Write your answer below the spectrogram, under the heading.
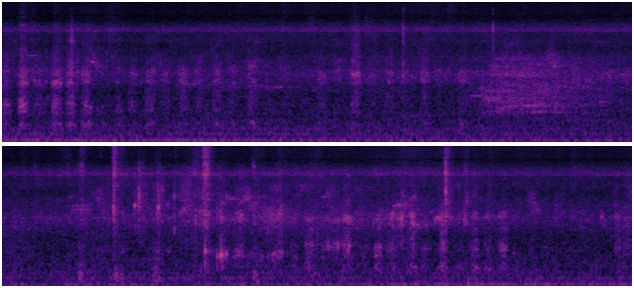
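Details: Rottweiler dog panting: a run of soft, breathy puffs in quick, even rhythm over a steady low hum, with a short rougher noisy patch partway through.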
